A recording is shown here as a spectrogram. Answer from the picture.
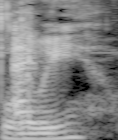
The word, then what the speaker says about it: Louis: Sorry, I was processing because you're not pronouncing his name right. It's Louis.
